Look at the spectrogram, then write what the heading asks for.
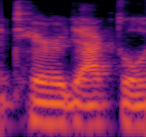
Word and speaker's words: pterodactyl: And one of my favorite ones is, why can't you hear a pterodactyl use the restroom? And you know why, Spencer? Because they don't know how to poop. Because P is silent.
